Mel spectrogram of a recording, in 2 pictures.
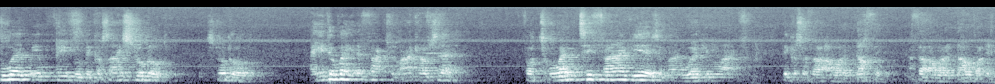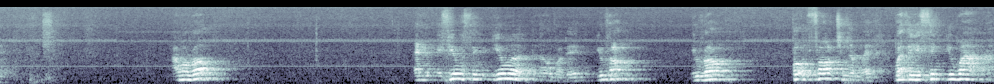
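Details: Male motivational speaker with a self-described stammer/stutter, who was referred to a speech therapist, speaking live to teenagers; stuttering.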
